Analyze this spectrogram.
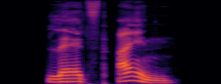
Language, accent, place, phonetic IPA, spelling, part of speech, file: German, Germany, Berlin, [ˌlɛːt͡st ˈaɪ̯n], lädst ein, verb, De-lädst ein.ogg
- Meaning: second-person singular present of einladen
